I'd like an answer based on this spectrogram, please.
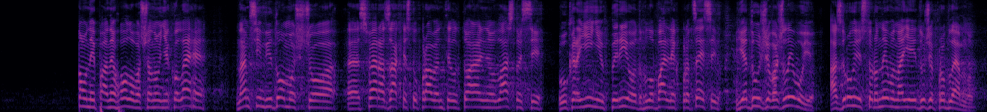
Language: Ukrainian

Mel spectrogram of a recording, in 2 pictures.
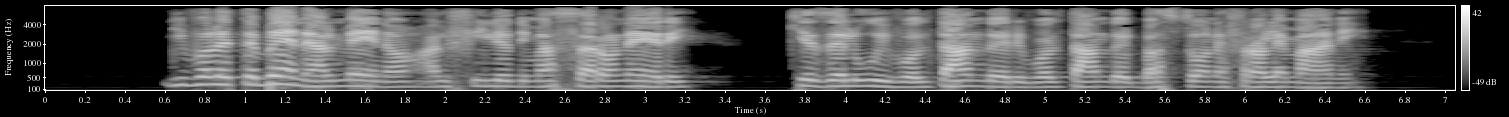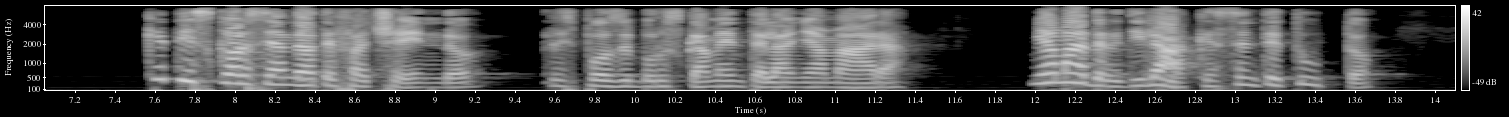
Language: Italian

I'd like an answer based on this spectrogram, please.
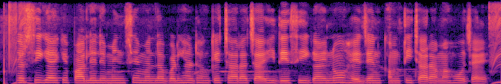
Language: Chhattisgarhi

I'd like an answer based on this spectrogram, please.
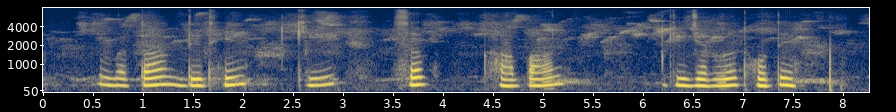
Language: Magahi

